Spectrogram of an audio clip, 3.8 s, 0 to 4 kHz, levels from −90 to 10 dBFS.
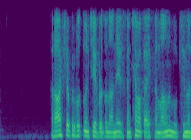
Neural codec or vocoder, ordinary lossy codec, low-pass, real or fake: codec, 16 kHz, 1 kbps, X-Codec, HuBERT features, trained on general audio; AAC, 24 kbps; 3.6 kHz; fake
